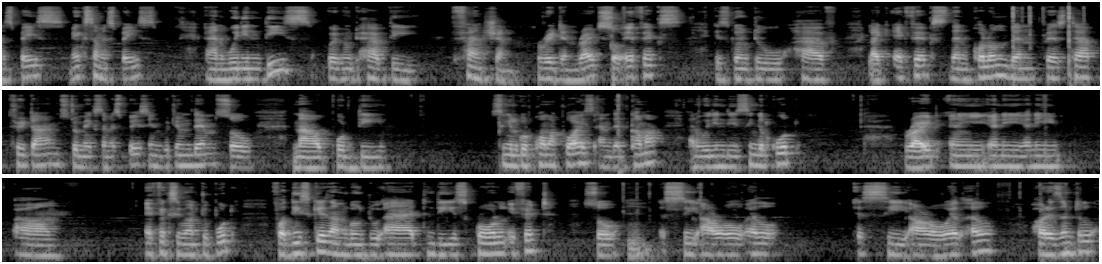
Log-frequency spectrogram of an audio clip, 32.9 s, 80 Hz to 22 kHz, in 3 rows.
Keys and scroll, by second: 5.9-7.5 typing, 10.1 Tab, 17.7 Left, 27.9-29.3 typing, 30.7-32.0 typing.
